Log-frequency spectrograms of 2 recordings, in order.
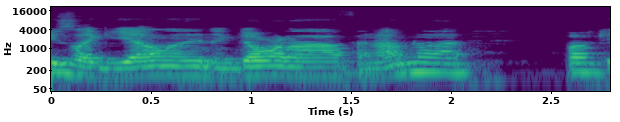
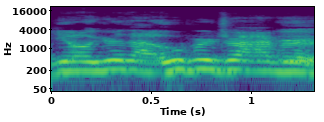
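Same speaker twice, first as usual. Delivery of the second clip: higher, louder, laughing recognition; imitating mall strangers thrilled to spot him; excited fans; 6 semitones higher, 6 dB louder than usual. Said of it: "They're like".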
